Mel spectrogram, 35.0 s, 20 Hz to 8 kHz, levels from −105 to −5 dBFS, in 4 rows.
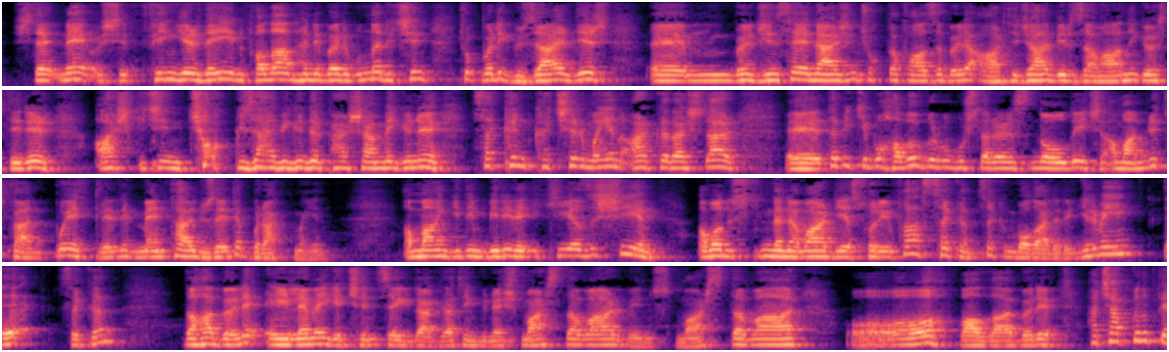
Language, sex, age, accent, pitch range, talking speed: Turkish, male, 40-59, native, 150-180 Hz, 155 wpm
